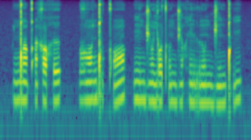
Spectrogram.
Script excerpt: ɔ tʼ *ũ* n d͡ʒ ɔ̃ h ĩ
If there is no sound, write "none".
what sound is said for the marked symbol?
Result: ũ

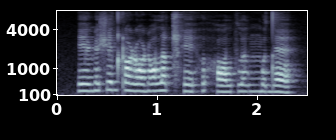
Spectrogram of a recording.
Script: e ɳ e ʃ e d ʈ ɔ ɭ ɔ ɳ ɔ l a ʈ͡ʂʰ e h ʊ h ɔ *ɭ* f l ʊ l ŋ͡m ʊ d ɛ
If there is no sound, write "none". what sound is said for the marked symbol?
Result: l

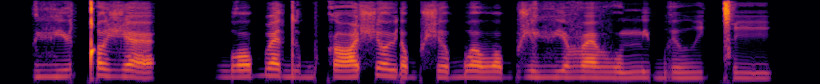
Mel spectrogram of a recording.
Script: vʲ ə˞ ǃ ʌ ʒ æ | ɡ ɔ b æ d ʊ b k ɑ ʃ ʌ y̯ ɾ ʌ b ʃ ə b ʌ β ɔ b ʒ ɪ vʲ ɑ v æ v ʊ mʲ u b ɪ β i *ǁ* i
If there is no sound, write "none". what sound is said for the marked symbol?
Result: ǀ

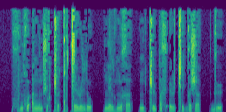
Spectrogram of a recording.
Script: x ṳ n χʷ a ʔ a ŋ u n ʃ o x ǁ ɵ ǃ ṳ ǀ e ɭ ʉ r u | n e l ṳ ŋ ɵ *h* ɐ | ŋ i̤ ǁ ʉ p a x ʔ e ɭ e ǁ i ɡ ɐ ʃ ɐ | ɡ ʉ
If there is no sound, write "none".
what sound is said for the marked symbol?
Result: x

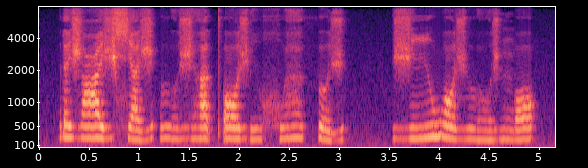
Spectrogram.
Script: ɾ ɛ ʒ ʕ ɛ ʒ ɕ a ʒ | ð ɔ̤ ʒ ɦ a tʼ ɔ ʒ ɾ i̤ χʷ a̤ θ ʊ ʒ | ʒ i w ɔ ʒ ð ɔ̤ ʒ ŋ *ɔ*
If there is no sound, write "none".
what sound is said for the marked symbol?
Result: ɔ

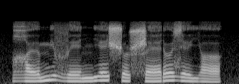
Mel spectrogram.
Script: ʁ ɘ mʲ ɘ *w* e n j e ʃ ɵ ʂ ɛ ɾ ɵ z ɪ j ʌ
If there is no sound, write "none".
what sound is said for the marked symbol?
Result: v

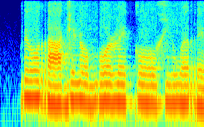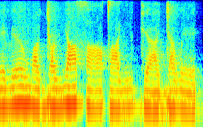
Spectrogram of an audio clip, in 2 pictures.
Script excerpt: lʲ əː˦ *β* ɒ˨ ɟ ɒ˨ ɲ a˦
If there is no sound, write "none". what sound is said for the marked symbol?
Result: w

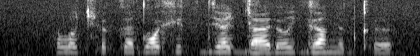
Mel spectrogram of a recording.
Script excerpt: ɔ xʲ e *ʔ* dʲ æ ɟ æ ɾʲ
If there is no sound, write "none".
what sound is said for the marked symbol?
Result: k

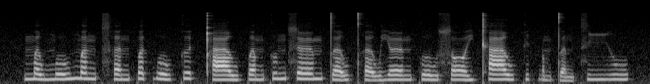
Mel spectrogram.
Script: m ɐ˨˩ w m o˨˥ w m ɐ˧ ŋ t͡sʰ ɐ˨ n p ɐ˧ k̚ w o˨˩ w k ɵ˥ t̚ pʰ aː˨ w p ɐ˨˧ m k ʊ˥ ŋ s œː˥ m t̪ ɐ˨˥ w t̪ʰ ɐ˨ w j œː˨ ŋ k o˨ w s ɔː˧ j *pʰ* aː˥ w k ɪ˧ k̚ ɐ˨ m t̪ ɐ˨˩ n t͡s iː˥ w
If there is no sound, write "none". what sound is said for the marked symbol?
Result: kʰ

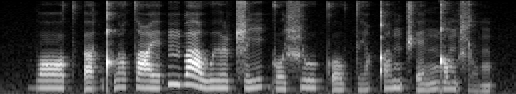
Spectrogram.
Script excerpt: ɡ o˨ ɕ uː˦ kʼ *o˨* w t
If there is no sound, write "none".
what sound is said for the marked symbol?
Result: o˨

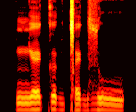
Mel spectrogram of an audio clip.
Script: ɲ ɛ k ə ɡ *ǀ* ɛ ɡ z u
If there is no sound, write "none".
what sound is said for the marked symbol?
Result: ǀ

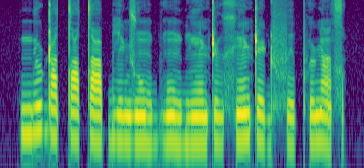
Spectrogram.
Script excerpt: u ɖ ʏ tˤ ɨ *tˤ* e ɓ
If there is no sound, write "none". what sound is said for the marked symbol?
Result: tˤ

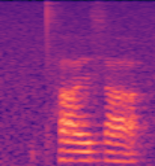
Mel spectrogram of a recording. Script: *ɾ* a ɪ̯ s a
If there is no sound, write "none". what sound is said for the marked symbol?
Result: tʰ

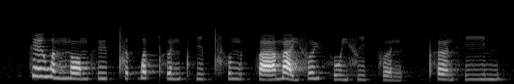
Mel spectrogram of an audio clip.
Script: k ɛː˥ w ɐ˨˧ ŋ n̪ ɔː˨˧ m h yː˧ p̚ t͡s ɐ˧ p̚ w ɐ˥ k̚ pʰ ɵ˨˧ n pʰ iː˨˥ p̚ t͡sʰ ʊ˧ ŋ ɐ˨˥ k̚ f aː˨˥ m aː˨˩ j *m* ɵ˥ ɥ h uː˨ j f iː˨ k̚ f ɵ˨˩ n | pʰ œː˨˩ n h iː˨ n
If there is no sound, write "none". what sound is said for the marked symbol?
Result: f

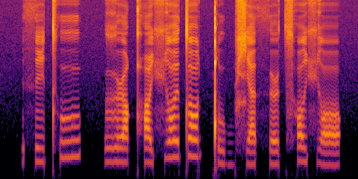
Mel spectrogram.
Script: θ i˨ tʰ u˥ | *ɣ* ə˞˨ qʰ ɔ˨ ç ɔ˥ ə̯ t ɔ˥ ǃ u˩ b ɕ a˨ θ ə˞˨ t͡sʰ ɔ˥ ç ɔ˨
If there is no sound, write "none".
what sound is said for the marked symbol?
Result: ɣ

